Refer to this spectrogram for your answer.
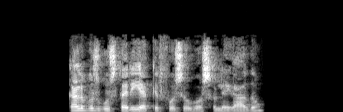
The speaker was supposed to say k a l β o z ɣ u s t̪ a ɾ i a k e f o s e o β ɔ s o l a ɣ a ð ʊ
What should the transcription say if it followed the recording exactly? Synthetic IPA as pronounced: k a l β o z ɣ u s t̪ a ɾ i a k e f o s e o β ɔ s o l e ɣ a ð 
